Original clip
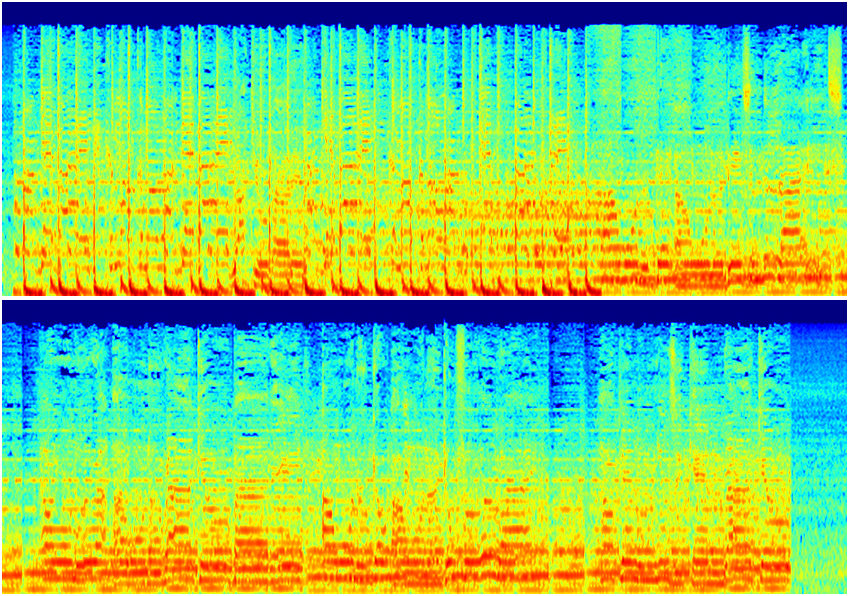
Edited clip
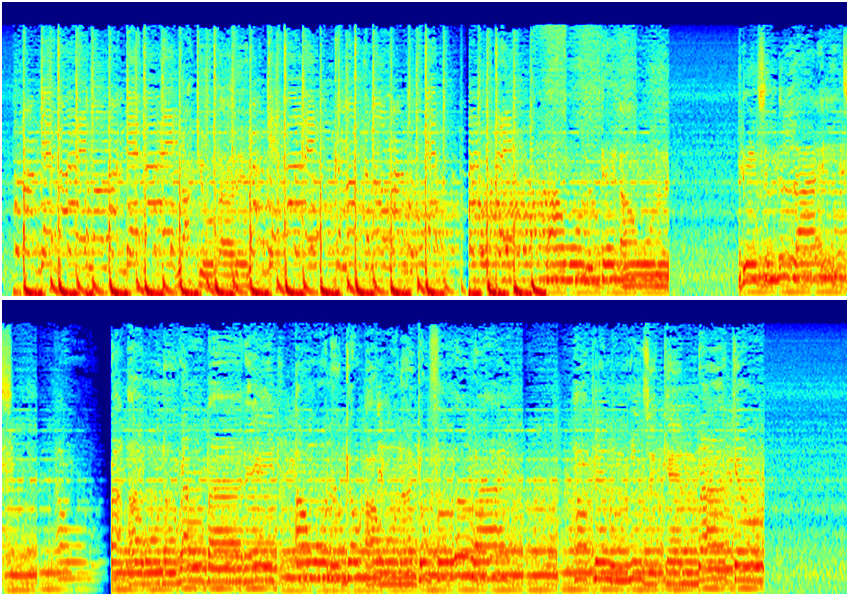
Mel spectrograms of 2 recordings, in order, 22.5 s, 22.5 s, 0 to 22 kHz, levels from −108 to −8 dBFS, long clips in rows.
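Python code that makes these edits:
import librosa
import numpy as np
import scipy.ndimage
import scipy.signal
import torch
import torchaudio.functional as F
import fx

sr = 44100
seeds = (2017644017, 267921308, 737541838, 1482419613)

y = fx.studio_fade_out(x, sr, start_s=11.32, length_s=1.2)
y = fx.edit(y, sr, fx.cut(start_s=1.11, length_s=0.73),
    fx.fade_out_span(start_s=6.43, length_s=0.51),
    fx.insert_room_tone(at_s=9.61, length_s=0.93),
    fx.cut(start_s=13.54, length_s=0.55), tone=tone)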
